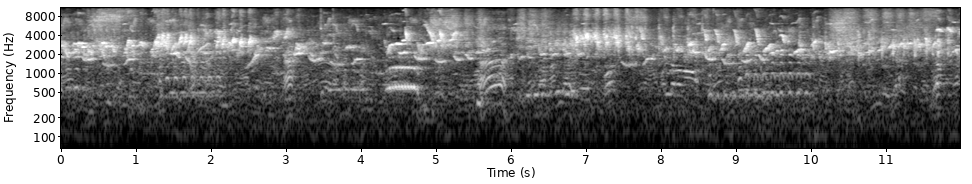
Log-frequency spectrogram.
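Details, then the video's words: Greater green leafbird singing koncer, loud and continuous: rapid chattering trills and high chirps, with lower whistled notes scattered between them and a brief dip in volume around the middle. "Cucak Ijo"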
